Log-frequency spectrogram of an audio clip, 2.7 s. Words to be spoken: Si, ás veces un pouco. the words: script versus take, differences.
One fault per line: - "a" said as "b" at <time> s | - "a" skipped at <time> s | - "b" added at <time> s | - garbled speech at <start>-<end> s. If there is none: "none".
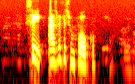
none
